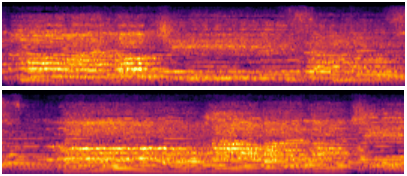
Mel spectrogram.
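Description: Church choir singing a slow hymn together, over held low bass notes that change about six seconds in.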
